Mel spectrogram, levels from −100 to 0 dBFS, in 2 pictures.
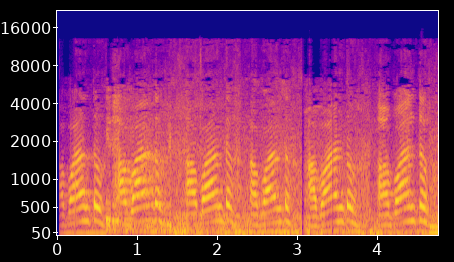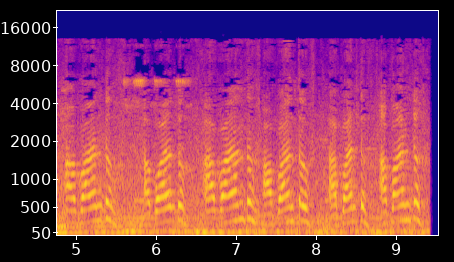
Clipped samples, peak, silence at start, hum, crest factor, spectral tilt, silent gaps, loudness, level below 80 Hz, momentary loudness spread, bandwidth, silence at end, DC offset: under 0.1%; 0 dBFS; 0.05 s; none; 12 dB; -5 dB/octave; none; -12 LUFS; -22 dBFS; 4 LU; 13.5 kHz; 0.1 s; under 0.1%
